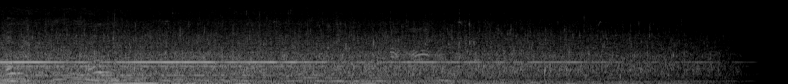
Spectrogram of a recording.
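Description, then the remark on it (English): Water splashes and pours steadily for several seconds as a person touches it, a continuous wet churning with indistinct voices underneath, before it cuts off abruptly. “I touched the water.”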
